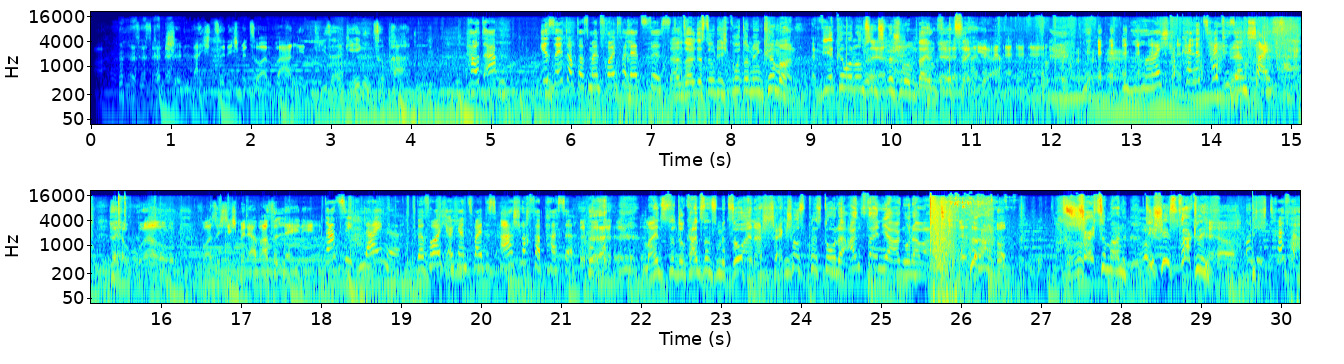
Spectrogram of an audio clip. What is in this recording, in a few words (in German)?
Sprechprobe Skinhead Hörspiel; Teen Agents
